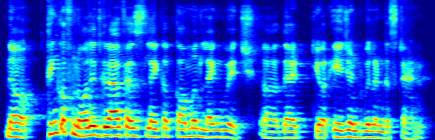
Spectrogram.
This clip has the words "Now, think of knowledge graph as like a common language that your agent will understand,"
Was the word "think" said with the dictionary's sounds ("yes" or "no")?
no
